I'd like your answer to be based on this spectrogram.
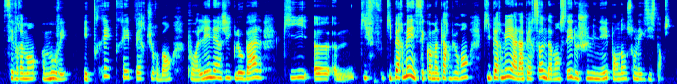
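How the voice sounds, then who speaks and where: A woman hosting a spiritual guidance channel, talking in a measured, earnest way with hesitant restarts. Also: fairly high pitch. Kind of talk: spoken spiritual guidance monologue.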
